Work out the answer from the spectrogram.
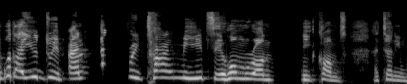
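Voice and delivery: ordinary delivery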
